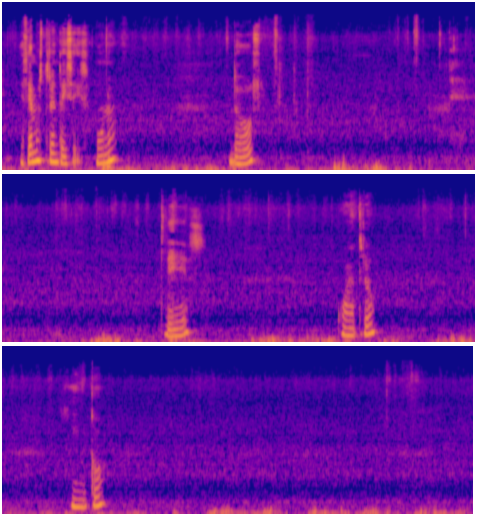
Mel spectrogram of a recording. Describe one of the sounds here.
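A crochet hook rubs softly through yarn.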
